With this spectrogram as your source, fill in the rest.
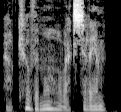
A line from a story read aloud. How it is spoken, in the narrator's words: whispered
